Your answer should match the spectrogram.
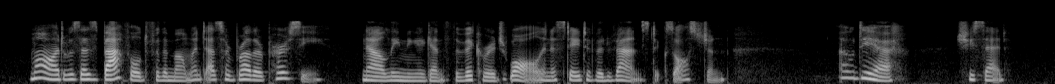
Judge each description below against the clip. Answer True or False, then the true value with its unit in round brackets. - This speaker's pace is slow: False (155 wpm)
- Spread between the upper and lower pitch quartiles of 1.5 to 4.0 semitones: True (3.6 semitones)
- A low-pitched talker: False (205 Hz)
